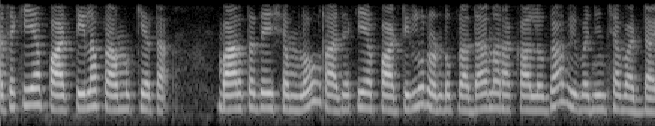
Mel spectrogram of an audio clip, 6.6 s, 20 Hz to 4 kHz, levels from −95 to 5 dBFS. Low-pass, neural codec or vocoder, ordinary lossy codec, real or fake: 3.6 kHz; none; none; real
